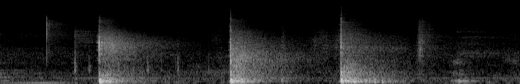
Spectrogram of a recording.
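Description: A dead-blow mallet thuds hard on a steel part, echoing in a large hall.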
